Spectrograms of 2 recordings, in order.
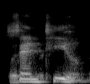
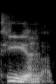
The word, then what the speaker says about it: Santil: You play the character Alan Santil is how it's pronounced. Santil. I didn't mess it up.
